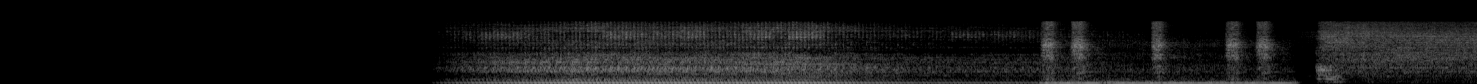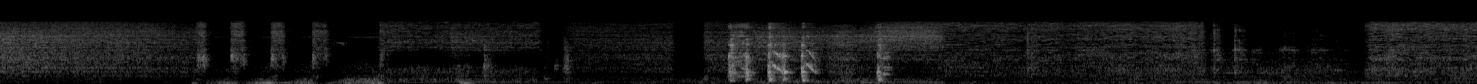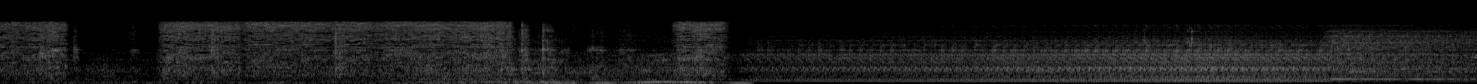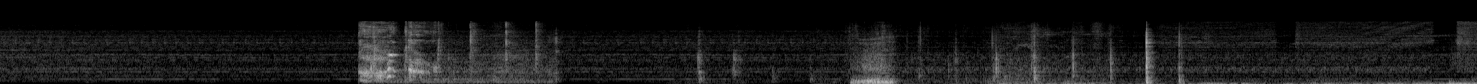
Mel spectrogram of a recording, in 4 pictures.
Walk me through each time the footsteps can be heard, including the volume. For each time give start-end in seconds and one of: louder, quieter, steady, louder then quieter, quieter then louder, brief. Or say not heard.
50.9-56.1 louder then quieter.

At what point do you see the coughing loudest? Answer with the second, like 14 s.
48 s.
